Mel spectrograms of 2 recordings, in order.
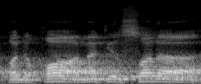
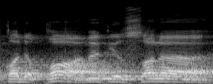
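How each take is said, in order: First: The phrase is grouped as qad qamatis salah. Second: The phrase is grouped as qad qamatis salah.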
